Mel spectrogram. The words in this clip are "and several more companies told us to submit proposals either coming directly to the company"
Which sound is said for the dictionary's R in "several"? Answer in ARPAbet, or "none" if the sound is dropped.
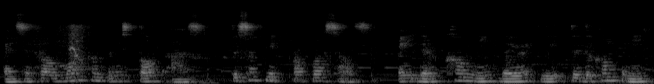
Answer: R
